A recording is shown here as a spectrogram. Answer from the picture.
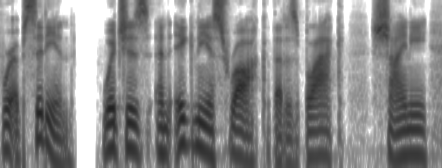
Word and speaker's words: igneous: lava are so hot igneous sounds like the word ignite so igneous rocks were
